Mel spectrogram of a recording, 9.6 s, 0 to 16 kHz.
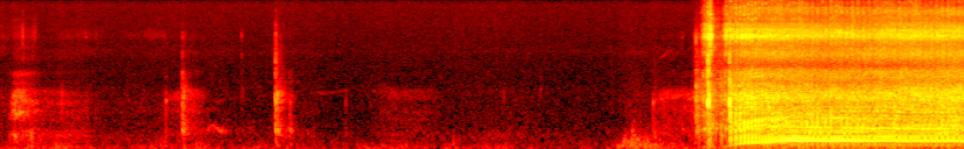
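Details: OS FS 91 Surpass 15 cc glow four-stroke on methanol, rebuilt after a crash with epoxy-welded exhaust and a new crankcase cover, carb, ring and bearings; first start after priming. A few taps, then a steady high buzz with a soft burble; the mixture is set very rich.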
